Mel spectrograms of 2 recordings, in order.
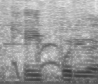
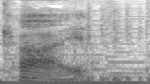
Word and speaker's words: K41: Yeah, I believe that's not K41, I believe that's pronounced Kai. Like elite speak.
